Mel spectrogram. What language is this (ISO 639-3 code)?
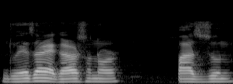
asm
